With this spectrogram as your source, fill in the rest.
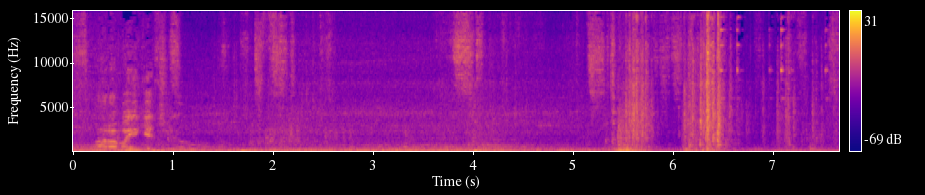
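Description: Rocks and earth clatter and crash down as they are dumped.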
